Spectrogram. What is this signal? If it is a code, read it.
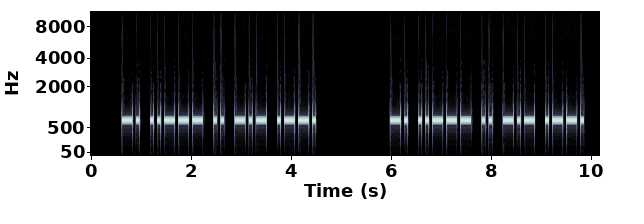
Morse code, heard as a keyed tone, about 17 wpm, 700 Hz. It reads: N2IKP N2IKP
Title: USA Call Signs - 5 Characters - Repeated 3x - 17wpm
